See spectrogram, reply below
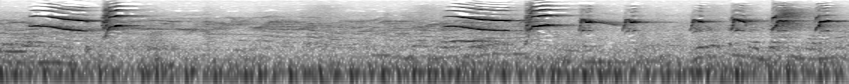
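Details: Young white-rumped shama being trained, giving high descending whistled notes and sharp clicks, then a rhythmic series of short high chips repeated several times per second.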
